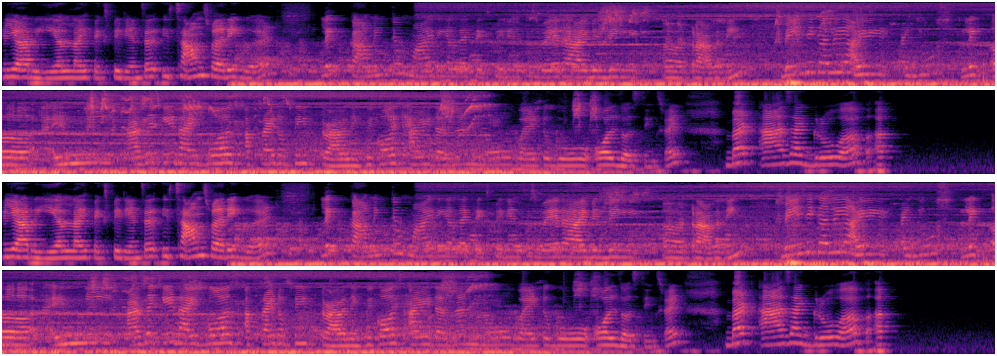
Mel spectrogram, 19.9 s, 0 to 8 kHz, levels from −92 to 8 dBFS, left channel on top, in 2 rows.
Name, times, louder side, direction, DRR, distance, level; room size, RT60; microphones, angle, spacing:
voice 1, 0.0-18.7, right 1 dB, 15° right, 4 dB, 0.4 m, -29 dB
sound 1, 2.2-16.5, equal, 60° right, 0.7 m, -28 dB
sound 2, 4.1-14.8, left 1 dB, 35° left, 1.0 m, -41 dB
Bird vocalization bird call bird song, 5.0-13.4 13.8-15.9, left 6 dB, 75° left, 0.4 m, -39 dB
2.1 x 2.0 x 3.1 m, 0.32 s
head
